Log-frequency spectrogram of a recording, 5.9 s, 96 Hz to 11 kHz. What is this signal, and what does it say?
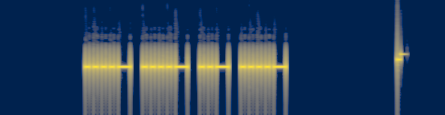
Morse code, heard as a keyed tone, about 22 wpm, 700 Hz. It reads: 44U4
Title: All Cut Numbers - 4-Digit 22wpm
